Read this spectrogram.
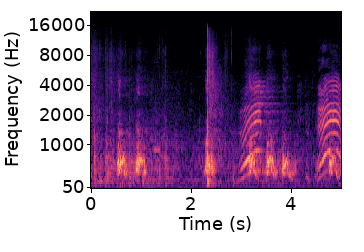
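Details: Presa Canario female J7's Kelly, of the Irema Curto line, doing protection work at the De la Arena training field in Germany: deep clipped barks in pairs, a sharp whip-like crack midway, then higher, strained, rising-falling barks near the end.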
